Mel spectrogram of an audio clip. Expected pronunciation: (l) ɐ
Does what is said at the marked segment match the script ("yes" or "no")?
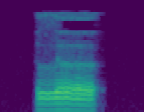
yes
